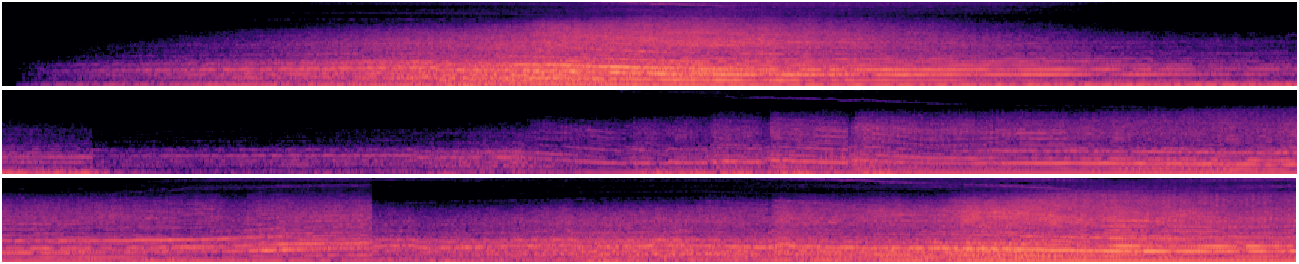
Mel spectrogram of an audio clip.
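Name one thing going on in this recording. A racing car's engine screams at high revs, rising and falling in pitch as the car speeds past.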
